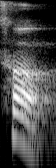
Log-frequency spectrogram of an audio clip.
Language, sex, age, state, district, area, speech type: Goan Konkani, male, 18-30, Goa, Canacona, rural, read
